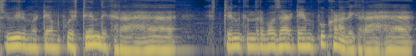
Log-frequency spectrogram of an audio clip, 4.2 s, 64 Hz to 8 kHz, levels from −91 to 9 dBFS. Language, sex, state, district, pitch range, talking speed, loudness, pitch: Hindi, male, Jharkhand, Garhwa, 110-150 Hz, 230 wpm, -16 LUFS, 140 Hz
